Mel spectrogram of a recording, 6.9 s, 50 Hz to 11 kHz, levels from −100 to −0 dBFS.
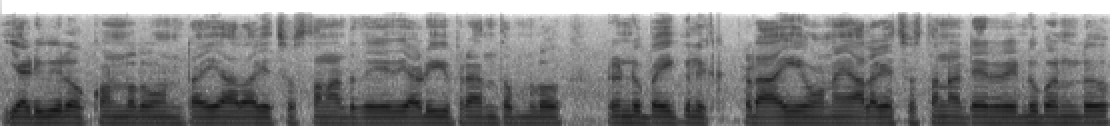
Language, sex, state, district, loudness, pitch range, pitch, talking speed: Telugu, male, Andhra Pradesh, Anantapur, -16 LUFS, 115-120 Hz, 115 Hz, 155 wpm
